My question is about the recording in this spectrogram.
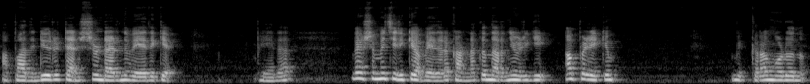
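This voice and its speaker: A woman retelling a serial episode as a casual, chatty spoken story. She talks fast and fills her pauses with small murmurs. Her voice sits at a medium pitch. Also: darkish tone. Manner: chatty, with frequent fillers.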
